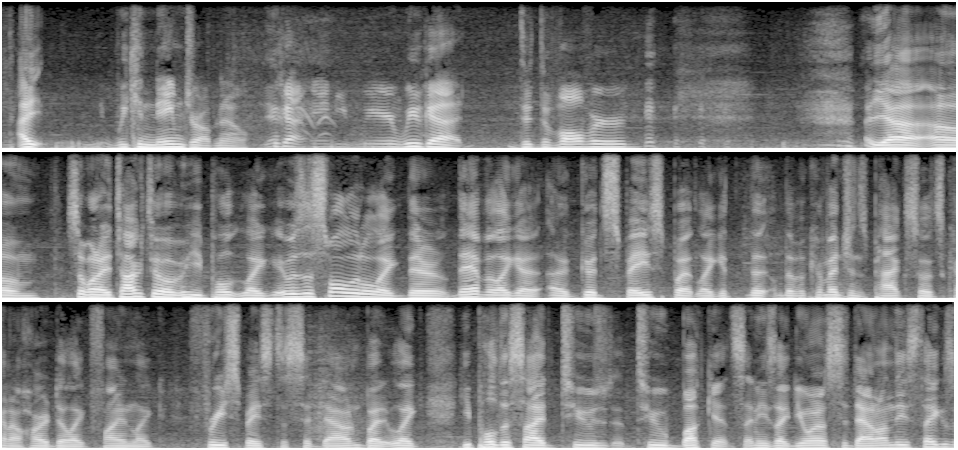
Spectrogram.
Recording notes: We talk about our day at the convention Sunday before we go to head back to SoCal! We convened at the airport to record this last bit of PAX podcasting!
